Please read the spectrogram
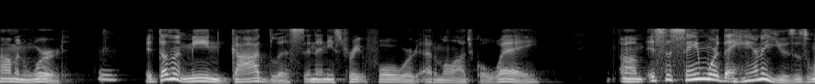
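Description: From the very start and all the way through, the speech has aliasing. It sounds like the rate was cut from 44.1 kHz to 11 kHz with no low-pass filter first, so everything above the 5.5 kHz fold point got mirrored back down as false tones. You hear it as gritty, metallic sibilants and a spectrum packed right up to the band edge, with the folded junk sitting somewhere around 20 dB under the signal.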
